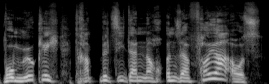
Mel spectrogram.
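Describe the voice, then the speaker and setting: A man's voice: fairly high pitch, expressive, normal speed, fairly bright tone, no room sound, studio quality, pitched above the performer's own voice. A man voicing a grumpy small male insect in a children's story, grumbling and suspicious.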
